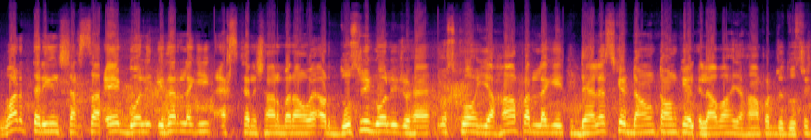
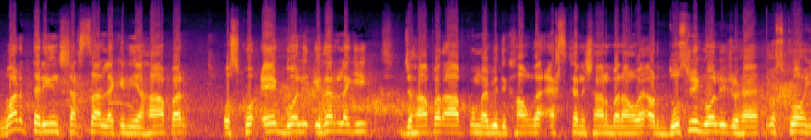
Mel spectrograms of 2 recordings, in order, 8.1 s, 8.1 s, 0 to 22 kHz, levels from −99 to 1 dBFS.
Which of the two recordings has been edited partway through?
first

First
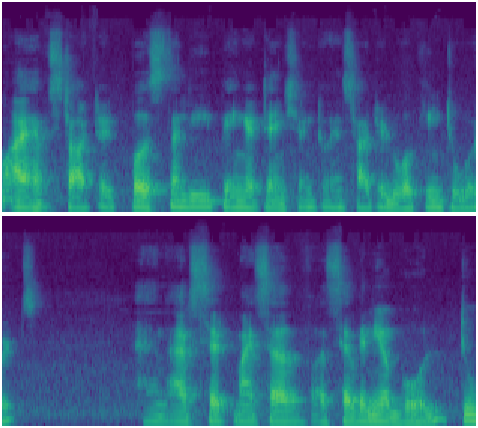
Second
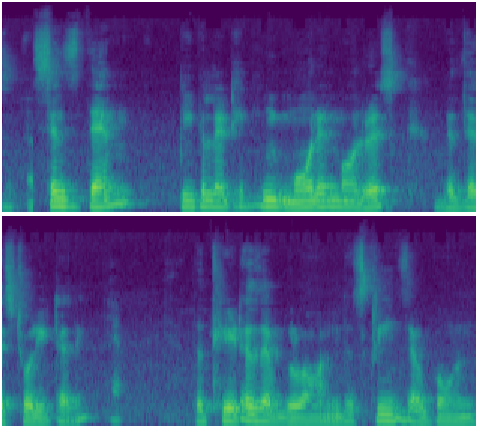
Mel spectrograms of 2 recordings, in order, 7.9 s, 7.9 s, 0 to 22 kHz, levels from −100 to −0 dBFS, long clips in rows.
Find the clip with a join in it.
second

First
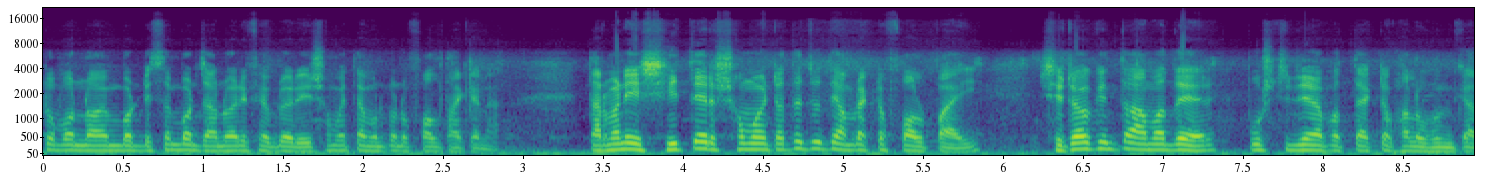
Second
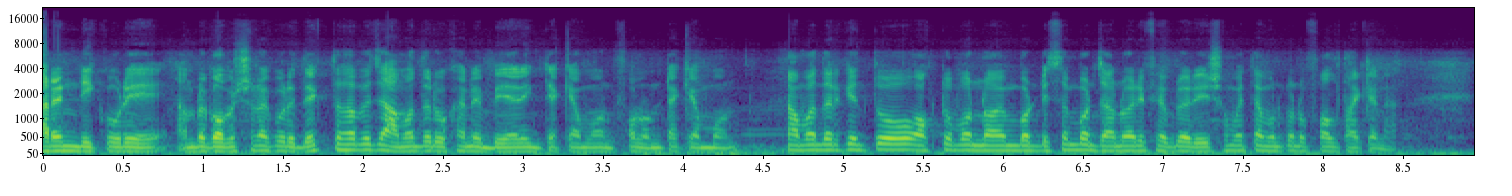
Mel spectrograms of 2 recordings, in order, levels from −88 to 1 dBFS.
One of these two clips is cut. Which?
second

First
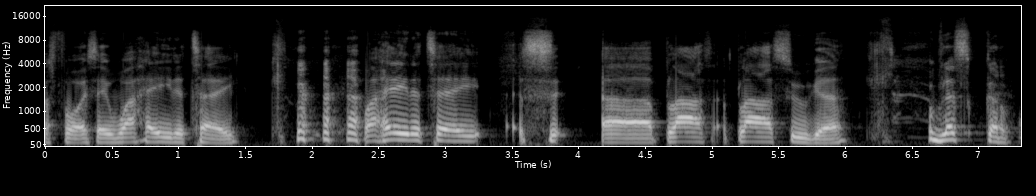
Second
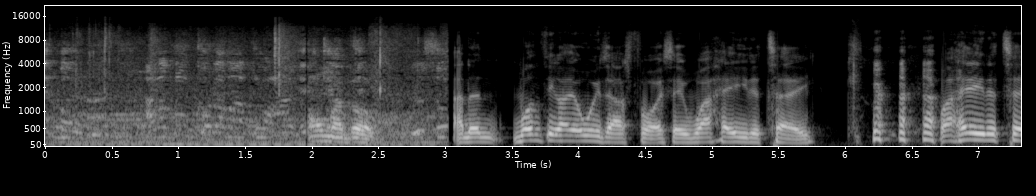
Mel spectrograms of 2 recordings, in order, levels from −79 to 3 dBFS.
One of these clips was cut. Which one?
second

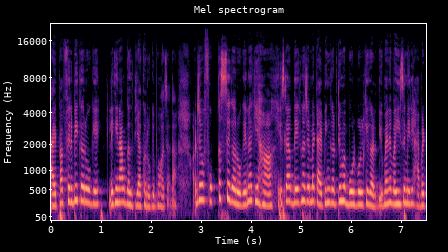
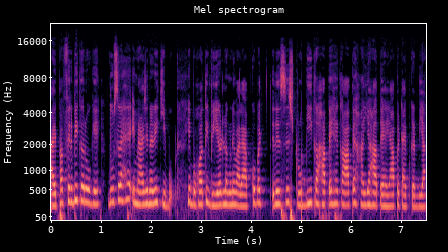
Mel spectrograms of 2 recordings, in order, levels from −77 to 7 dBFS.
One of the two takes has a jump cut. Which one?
second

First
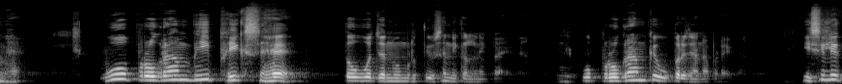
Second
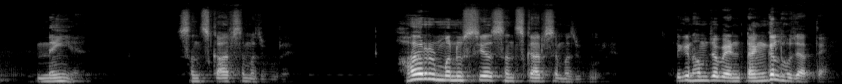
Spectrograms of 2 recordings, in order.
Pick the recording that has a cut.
second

